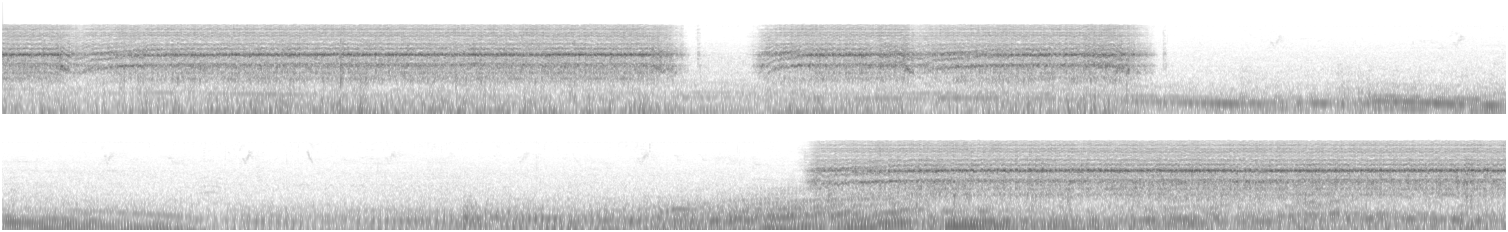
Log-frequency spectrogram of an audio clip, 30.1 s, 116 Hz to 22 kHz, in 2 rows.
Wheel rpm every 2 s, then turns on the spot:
150, 160, 160, 70, 140, 100, 0, 0, 0, 0, 0, 60, 160, 160, 160.
none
